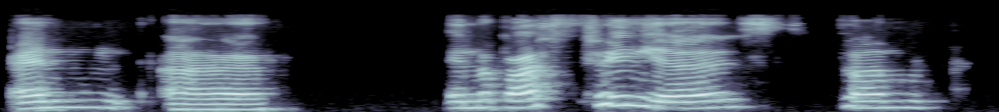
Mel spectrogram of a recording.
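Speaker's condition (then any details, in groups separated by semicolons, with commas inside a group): Encephalitis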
